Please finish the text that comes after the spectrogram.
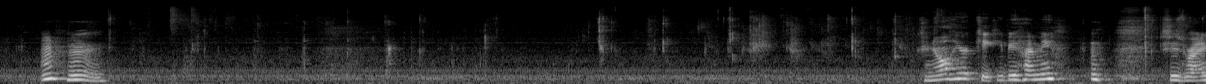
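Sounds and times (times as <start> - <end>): steady low hum: 0.0 - 12.0
quiet chewing: 1.0 - 5.1, 5.8 - 9.6, 10.7 - 11.6.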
